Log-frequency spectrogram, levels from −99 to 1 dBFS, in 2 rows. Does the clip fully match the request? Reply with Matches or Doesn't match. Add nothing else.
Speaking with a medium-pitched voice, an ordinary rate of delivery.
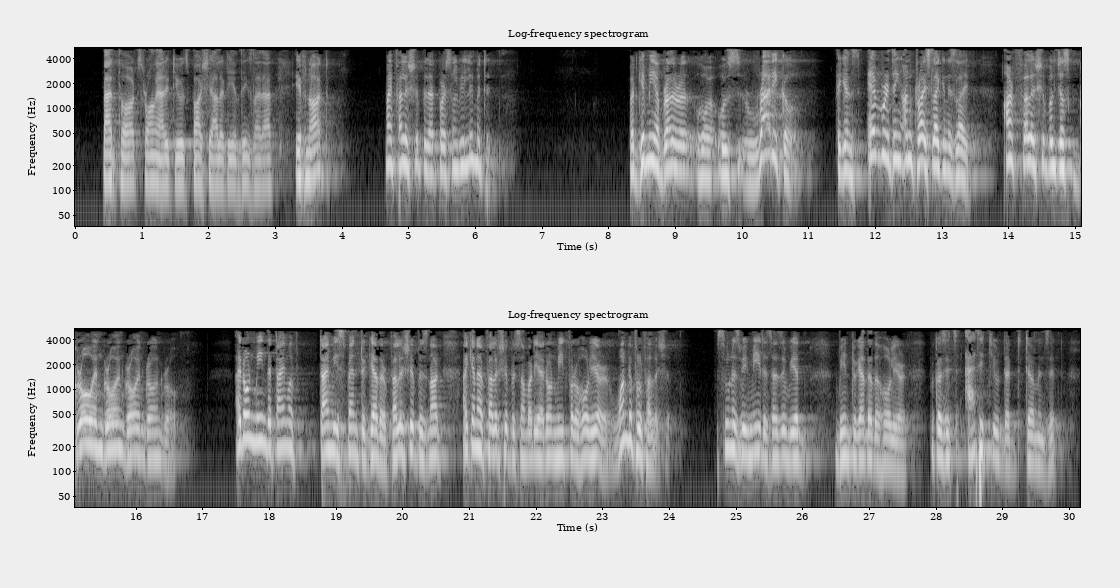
Matches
